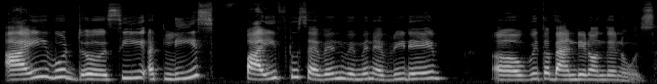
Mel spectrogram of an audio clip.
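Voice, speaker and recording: A woman filmmaker with an Indian accent answers questions off the cuff in a high-pitched voice. She explains through animated anecdotes, recounting what people said and did. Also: unhurried. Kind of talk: spontaneous question-and-answer talk.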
